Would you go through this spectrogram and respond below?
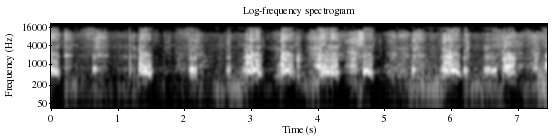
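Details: Dogs in protection training at a K-9 academy, breeds including Cane Corso, Presa Canario and Pitbull, bark loudly and repeatedly, deep harsh barks roughly every half second, with a handler's voice mixed in.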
